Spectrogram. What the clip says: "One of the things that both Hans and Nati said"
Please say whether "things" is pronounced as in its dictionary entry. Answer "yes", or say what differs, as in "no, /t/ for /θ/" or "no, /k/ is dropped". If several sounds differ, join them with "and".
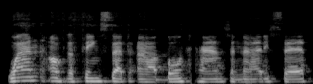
yes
